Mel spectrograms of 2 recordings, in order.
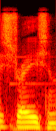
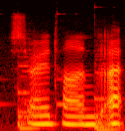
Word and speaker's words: Striaton: See, now I say striation no matter what. Was it Striaton? Striaton. I don't know how to say it. It's not striation, though.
